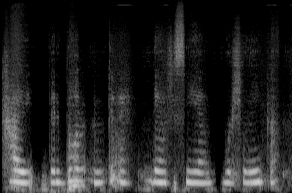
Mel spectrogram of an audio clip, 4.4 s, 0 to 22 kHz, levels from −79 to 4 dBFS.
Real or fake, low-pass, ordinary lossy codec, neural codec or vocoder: fake; none; none; codec, 44.1 kHz, 0.9 kbps, DAC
